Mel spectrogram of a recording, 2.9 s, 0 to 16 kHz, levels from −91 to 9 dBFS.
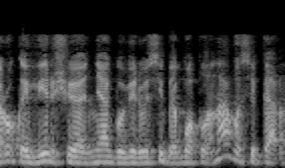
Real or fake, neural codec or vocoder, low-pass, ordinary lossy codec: real; none; 7.2 kHz; AAC, 48 kbps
